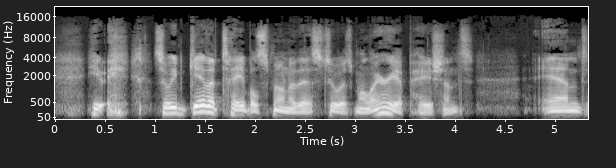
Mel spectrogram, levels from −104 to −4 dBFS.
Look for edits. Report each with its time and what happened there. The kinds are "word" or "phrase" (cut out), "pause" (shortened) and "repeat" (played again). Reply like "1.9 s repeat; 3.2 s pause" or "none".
none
